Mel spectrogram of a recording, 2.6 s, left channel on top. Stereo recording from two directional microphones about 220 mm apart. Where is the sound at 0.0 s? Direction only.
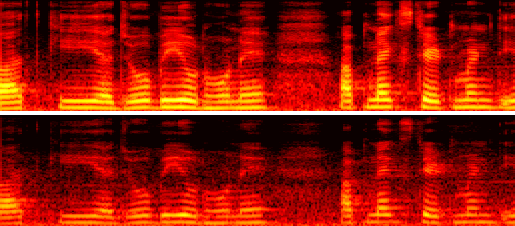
40° left (ahead or behind).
